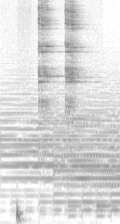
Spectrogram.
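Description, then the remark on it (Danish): Champagne glasses clink together in a New Year's toast, two bright chiming strikes close together, their ringing tones hanging in the air. Fairly clear, with no talking. “Skål, drenge. Skål. Skål. Og godt nytår.”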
